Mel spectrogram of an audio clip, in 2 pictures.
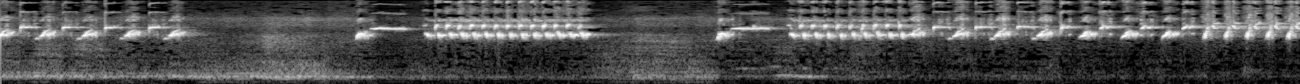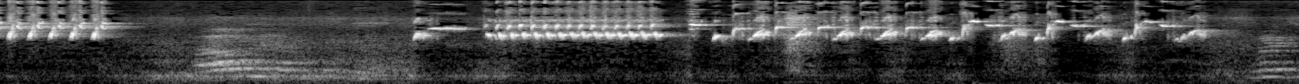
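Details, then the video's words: European goldfinch of the Marrakchi singing style in a live recording: rapid twittering, tinkling phrases broken by short pauses, with low murmuring voices beneath in places. "تغريد الحسون المراكشي"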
